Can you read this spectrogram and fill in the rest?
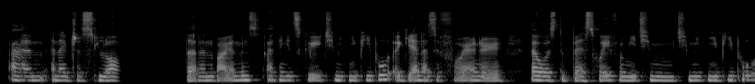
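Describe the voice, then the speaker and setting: A woman with a French accent speaks as a podcast guest, her voice low and gravelly with plenty of vocal fry. She talks in a thoughtful, reflective way, keeping her pitch fairly flat and even. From France. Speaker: guest, new coach. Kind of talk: podcast interview.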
